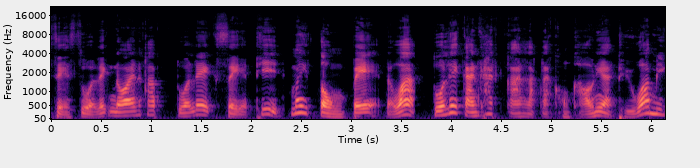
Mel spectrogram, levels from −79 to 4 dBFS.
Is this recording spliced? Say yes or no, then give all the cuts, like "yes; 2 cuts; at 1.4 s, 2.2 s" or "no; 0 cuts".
yes; 1 cut; at 2.3 s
